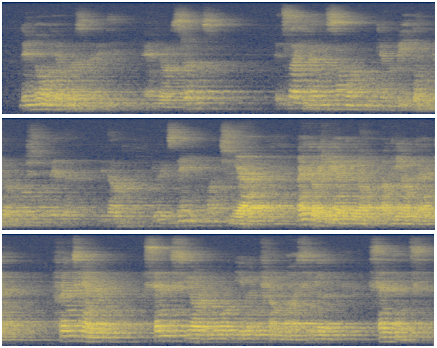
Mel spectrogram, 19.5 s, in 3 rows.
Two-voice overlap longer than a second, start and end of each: none

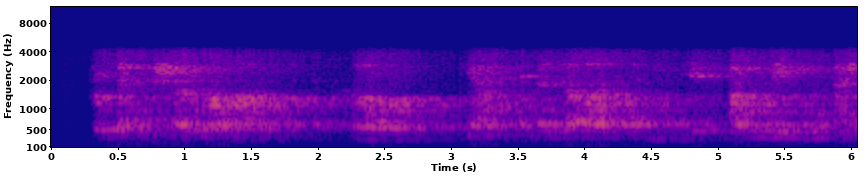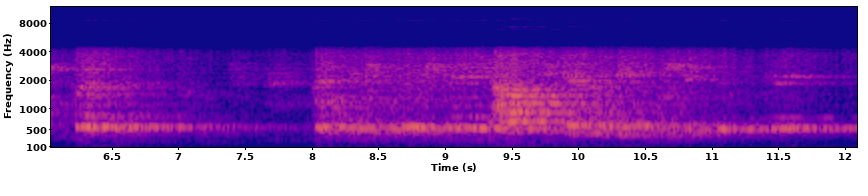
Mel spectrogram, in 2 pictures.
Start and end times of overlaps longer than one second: 8.0-9.2

